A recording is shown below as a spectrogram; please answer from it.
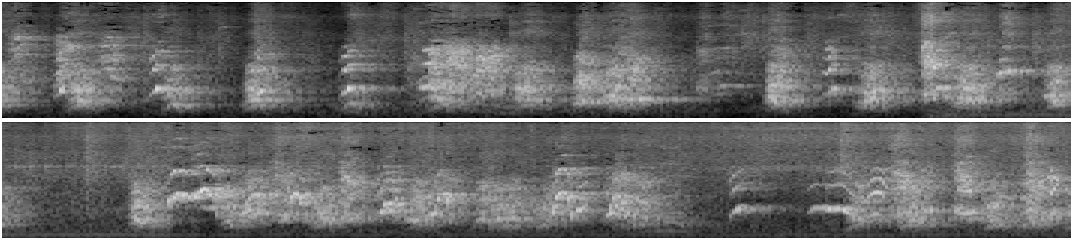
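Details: Several German Shepherd pups at a kennel bark and yip in quick, uneven bursts. A steady low electrical hum joins partway through and continues under the calls.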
